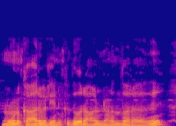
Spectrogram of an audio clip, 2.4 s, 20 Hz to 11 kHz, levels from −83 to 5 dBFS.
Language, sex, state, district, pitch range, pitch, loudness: Tamil, male, Tamil Nadu, Kanyakumari, 120-130 Hz, 125 Hz, -16 LUFS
